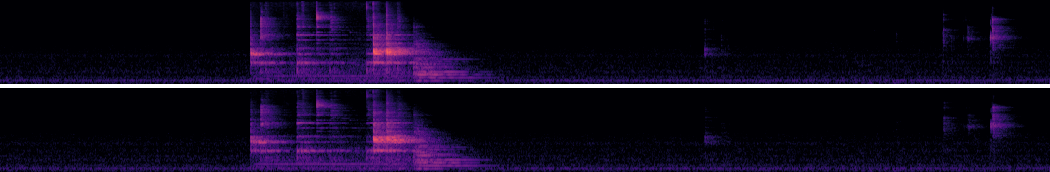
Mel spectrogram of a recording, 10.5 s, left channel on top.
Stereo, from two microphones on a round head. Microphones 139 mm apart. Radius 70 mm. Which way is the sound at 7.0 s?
45° left (ahead or behind).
